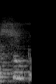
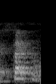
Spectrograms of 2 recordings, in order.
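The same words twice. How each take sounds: First: "सुट" with s and the oo of put; "सुट", C sounded as स; hypothetical pronunciation. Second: "सट" with s and the vowel of cut; "सट", C as स, short "uh"; hypothetical pronunciation. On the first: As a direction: say "सुट" starting on s, not k. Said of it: "सी को केवल स पढ़ते". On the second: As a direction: say "सट" like cut but starting on s. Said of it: "सुट होता या सट होता". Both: Shown as a demonstration.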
